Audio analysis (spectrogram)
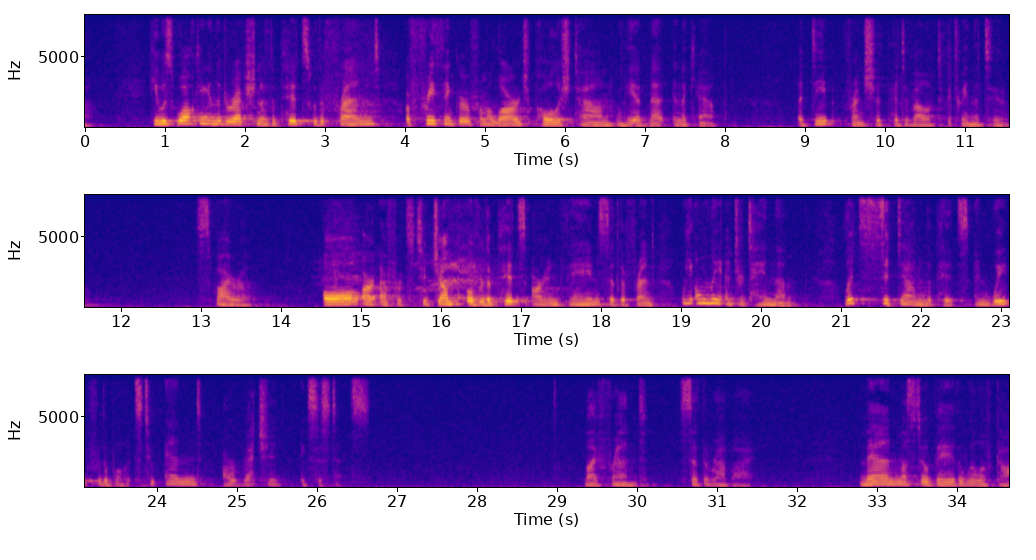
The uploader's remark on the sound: Recorded live at Arlington Street Church.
